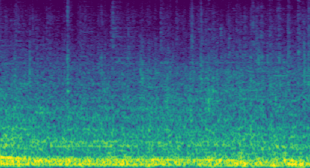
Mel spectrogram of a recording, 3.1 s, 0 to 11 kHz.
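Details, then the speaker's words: '69 Bronco on first test drive after new intake and carb, retrofitted throttle linkage, oil pressure good: deep, fast, steady V8 idle with no dip or hunt; super high idle, idle screw needs backing off. "Oil pressure is good. Got a bunch of rust falling out from under the dashboard. That's not great. Super high idle."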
